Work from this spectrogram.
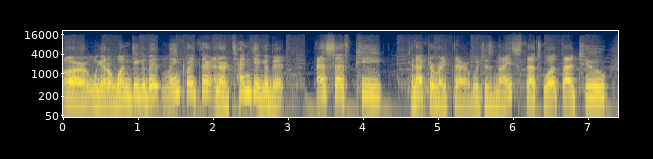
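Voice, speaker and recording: A man hosting a casual live stream, talking through his network gear and reading chat aloud as he thinks out loud. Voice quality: deep voice. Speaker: podcast host live streaming. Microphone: desk mic, level adjusted mid-stream.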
